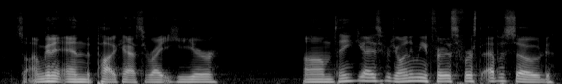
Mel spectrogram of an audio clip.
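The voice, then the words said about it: Hoarse, worn-out voice. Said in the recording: “my voice is completely gone. My throat is dry.”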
